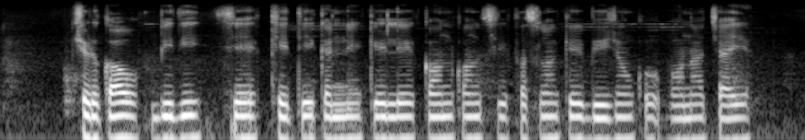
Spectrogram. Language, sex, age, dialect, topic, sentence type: Hindi, male, 25-30, Garhwali, agriculture, question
